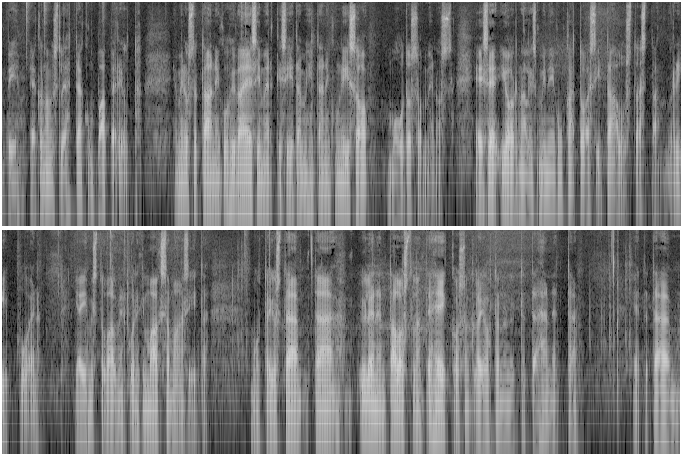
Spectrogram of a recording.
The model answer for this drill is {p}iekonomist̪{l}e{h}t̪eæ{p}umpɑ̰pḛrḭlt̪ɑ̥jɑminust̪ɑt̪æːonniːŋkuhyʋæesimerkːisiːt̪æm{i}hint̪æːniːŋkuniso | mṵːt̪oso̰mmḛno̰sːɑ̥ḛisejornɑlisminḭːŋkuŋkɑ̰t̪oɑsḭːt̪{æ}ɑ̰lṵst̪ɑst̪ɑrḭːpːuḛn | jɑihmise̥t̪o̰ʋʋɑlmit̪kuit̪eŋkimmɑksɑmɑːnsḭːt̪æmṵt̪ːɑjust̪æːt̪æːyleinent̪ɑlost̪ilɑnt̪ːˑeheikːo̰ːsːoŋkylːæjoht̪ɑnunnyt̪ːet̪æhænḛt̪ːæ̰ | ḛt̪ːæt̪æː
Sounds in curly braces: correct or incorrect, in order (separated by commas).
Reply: correct, correct, correct, incorrect, correct, correct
